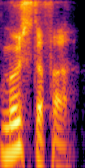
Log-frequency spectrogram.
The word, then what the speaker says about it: Mustafa: Tony, it's pronounced Mustafa.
